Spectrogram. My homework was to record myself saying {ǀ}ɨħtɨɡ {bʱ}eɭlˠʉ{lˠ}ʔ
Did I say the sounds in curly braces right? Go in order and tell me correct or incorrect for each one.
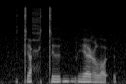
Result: incorrect: t, correct, incorrect: none

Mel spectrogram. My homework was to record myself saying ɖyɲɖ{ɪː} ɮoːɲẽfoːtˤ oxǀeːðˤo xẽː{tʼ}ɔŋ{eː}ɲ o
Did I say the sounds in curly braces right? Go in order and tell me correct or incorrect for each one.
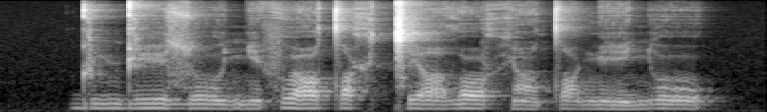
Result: correct, incorrect: tˤ, incorrect: ẽː

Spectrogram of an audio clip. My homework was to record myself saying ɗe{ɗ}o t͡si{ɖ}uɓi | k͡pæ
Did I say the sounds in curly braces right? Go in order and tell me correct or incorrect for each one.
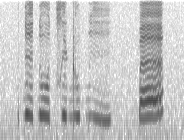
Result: correct, correct

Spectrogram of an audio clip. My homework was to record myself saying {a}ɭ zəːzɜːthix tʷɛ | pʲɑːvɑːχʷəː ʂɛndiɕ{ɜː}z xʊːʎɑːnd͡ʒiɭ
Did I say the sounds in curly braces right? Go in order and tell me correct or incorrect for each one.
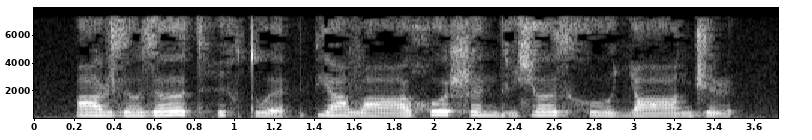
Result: incorrect: ɑ, correct

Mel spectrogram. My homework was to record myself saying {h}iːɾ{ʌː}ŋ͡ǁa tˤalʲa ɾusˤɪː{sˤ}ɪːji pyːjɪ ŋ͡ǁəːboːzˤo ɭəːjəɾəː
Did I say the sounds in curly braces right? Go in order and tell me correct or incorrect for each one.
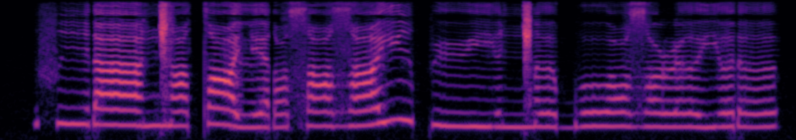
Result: incorrect: f, incorrect: aː, incorrect: zˤ

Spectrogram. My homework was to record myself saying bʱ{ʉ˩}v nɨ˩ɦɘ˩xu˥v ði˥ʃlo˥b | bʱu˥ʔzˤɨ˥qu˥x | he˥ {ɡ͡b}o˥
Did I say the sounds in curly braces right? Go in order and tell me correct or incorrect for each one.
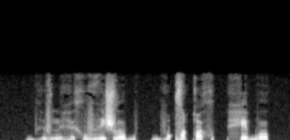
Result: incorrect: ɨ˩, incorrect: b

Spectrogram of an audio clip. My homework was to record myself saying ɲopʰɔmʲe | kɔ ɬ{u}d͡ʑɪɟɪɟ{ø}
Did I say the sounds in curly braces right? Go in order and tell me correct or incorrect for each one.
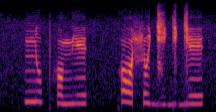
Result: incorrect: ʊ, incorrect: e

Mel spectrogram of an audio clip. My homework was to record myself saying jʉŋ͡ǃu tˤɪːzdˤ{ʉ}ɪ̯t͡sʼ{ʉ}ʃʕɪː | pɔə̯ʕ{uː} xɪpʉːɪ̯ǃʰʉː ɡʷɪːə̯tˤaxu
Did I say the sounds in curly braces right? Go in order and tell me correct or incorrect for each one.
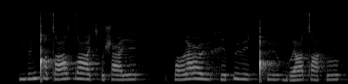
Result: incorrect: ʉː, incorrect: u, incorrect: ʉː

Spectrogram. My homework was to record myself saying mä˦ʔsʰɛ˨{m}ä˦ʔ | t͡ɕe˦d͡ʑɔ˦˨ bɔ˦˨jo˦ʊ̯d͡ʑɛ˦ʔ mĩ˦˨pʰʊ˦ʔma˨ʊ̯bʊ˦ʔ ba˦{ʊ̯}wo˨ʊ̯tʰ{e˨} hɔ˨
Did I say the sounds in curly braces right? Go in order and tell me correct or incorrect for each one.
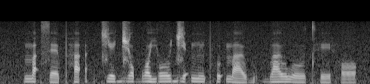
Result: incorrect: pʰ, correct, correct

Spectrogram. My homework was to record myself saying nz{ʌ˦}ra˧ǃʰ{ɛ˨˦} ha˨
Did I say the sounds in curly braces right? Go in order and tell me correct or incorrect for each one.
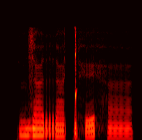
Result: incorrect: a˦, correct

